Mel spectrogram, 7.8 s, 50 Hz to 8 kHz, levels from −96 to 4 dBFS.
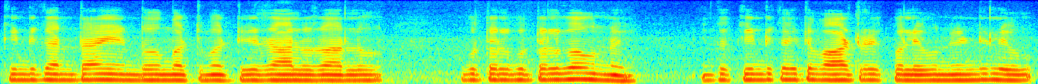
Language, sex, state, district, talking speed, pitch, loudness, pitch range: Telugu, male, Andhra Pradesh, Srikakulam, 115 wpm, 155 Hz, -16 LUFS, 150-160 Hz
